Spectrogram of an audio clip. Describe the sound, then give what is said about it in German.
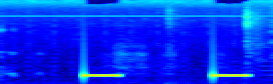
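Two short telephone beeps announce an incoming call, each a steady mid-pitched tone about a quarter second long, evenly spaced over a quiet background. “der Benny ruft an, der Stifler, eine Sekunde gerade”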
